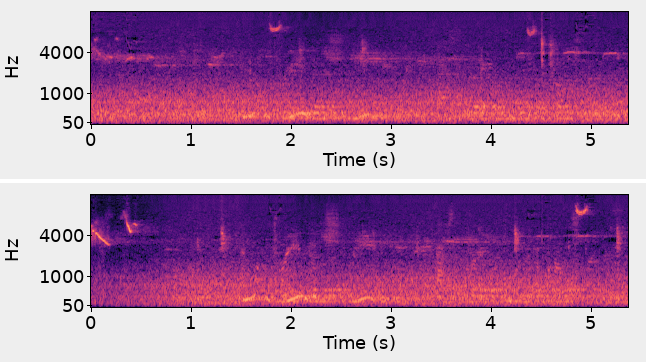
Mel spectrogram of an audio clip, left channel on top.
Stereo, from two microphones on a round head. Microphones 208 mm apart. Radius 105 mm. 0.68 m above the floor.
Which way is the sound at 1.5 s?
60° right (ahead or behind).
